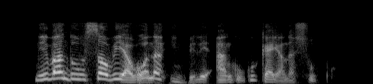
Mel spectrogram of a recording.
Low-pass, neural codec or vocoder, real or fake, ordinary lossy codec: 7.2 kHz; codec, 16 kHz in and 24 kHz out, 0.4 kbps, LongCat-Audio-Codec, two codebook decoder; fake; Opus, 32 kbps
